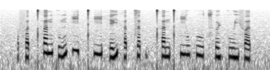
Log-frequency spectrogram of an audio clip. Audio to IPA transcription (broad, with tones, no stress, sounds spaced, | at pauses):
f ɐ˨ t̚ t̪ʰ ɐ˥ n k ʊ˨˥ ŋ k iː˥ t̚ t̪ʰ iː˧ h e˨˥ j h ɐ˨ t̚ t͡s ɐ˧ t̚ ɐ˧ t̚ t̪ʰ ɐ˨ n t̪ʰ iː˧ w k uː˨ t͡sʰ ɵ˨ ɥ k uː˨ j f ɐ˨ t̚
